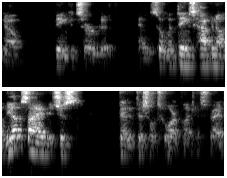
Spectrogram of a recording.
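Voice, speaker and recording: A man speaks at a fairly quick pace. His loudness swings widely. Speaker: school finance presenter. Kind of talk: answering board questions. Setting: board meeting. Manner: fast.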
